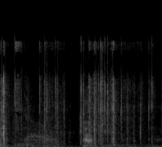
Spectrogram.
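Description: Clear plastic bag crinkling as it is handled, in irregular crackly bursts with a short lull about halfway.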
